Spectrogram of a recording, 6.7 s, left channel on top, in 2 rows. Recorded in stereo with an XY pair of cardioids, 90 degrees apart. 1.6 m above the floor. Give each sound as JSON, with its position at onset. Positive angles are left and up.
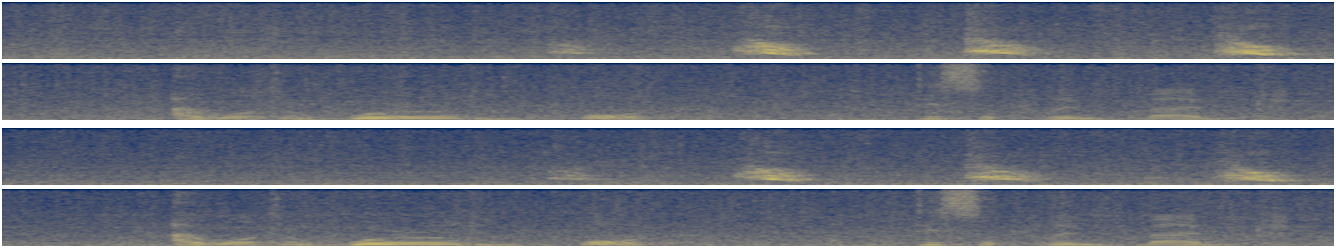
{"t": 1.4, "sound": "a dog barking", "azimuth_deg": 30, "distance_m": 5.0}
{"t": 3.8, "sound": "a man speaking", "azimuth_deg": -25, "distance_m": 1.3}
